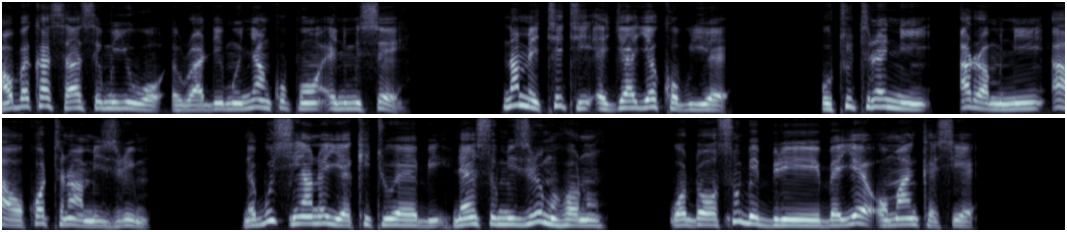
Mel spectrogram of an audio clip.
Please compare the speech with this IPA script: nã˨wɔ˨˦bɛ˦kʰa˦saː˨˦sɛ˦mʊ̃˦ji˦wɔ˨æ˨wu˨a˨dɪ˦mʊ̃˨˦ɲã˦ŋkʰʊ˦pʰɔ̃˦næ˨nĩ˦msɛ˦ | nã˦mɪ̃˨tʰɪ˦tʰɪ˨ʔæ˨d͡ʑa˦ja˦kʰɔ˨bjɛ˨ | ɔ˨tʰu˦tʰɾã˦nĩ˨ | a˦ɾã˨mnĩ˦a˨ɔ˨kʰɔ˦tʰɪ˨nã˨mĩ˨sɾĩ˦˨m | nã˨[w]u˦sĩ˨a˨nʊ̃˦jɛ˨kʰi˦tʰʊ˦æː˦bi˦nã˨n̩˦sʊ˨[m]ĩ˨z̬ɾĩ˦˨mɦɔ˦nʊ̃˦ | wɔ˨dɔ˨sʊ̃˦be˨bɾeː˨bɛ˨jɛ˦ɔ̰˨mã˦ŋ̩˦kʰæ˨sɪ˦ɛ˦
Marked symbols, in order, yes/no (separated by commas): no, yes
